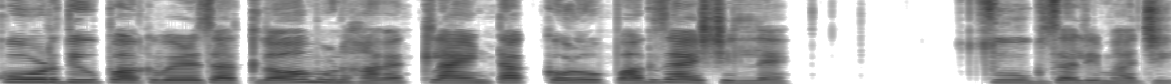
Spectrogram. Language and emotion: Goan Konkani, sad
